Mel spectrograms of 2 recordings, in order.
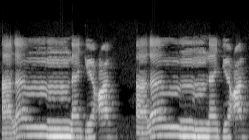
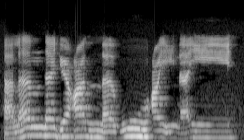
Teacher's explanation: Mim sukun yang bertemu nun selanjutnya. Maka ini idhar mimnya, jelas, ya. Jadi alam naj'al, jangan didengungkan.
